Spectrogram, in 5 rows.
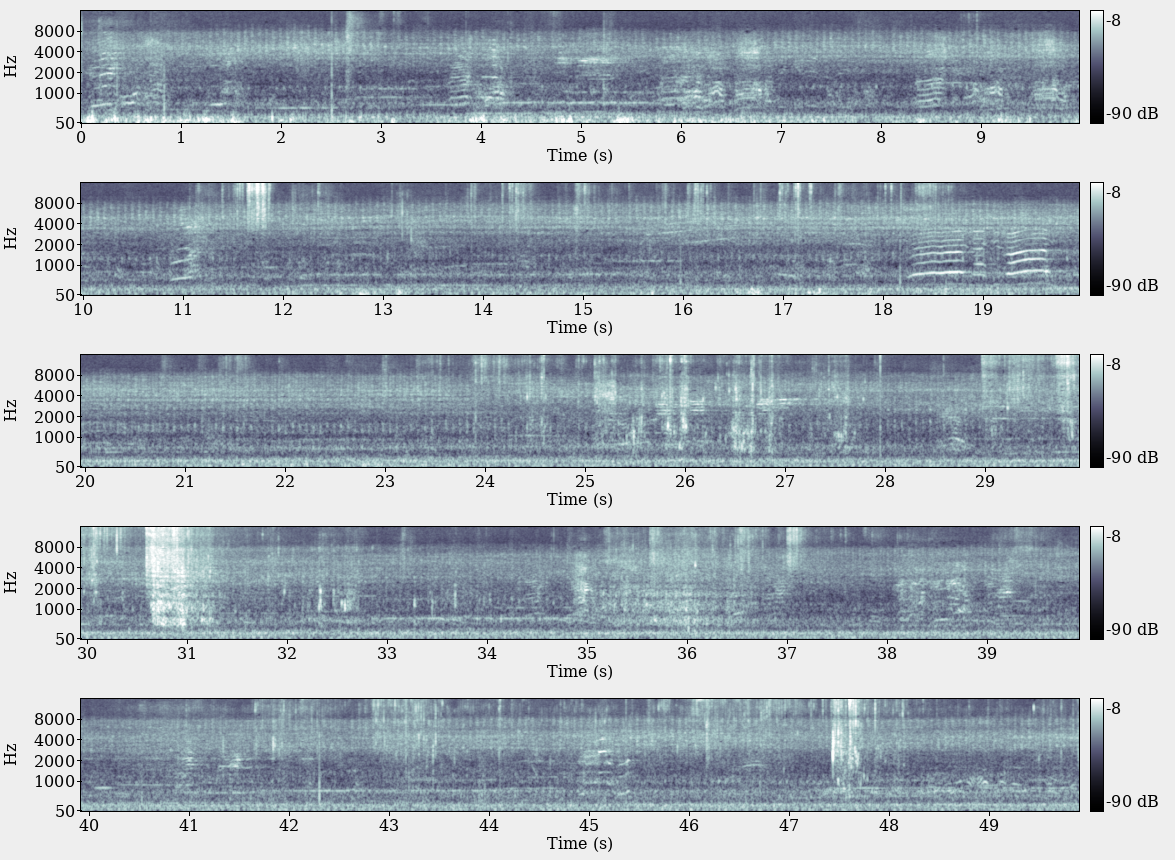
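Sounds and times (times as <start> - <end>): bare feet splashing in water: 23.8 - 27.8, 29.0 - 32.8, 46.1 - 48.2.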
